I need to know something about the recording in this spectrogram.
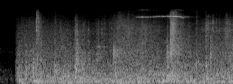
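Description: Film-scene background ambience: a steady rushing noise with a few faint knocks, starting just after a short silence at the cut.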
